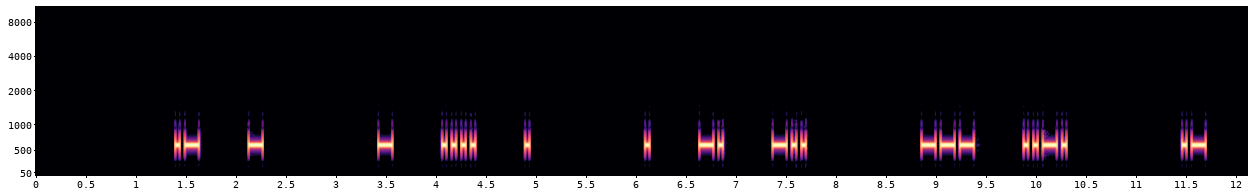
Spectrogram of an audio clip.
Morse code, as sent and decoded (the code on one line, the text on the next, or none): .- - / - .... / . -. -.. / --- ..-. / .-
AT THE END OF A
